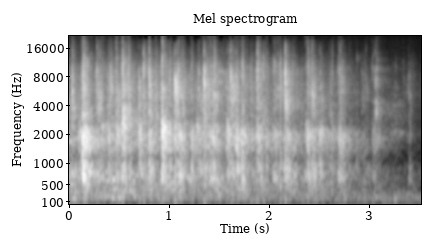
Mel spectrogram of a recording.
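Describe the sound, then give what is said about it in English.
An audience breaks into applause, a dense patter of many hands clapping at once that holds steady for a few seconds and then tapers off toward the end. “Yeah, you can clap.”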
